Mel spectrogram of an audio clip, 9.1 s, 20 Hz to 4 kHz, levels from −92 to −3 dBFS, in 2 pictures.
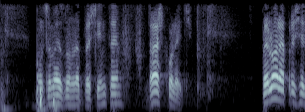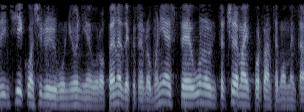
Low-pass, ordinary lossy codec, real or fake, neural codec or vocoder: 3.6 kHz; none; real; none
